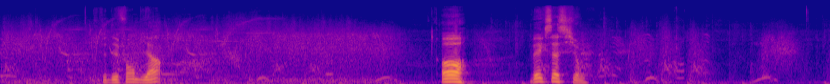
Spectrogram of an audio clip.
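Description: Punches and energy blasts thud and crackle in a fast fight.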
